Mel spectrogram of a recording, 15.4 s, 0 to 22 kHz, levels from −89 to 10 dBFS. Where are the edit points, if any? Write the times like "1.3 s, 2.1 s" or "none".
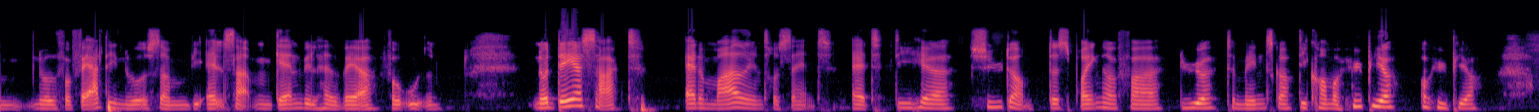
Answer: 8.9 s, 11.7 s, 12.9 s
